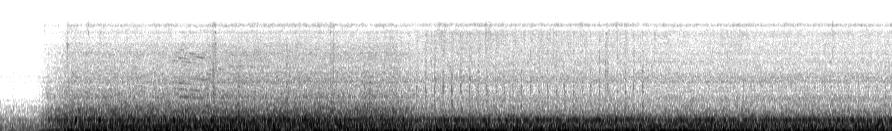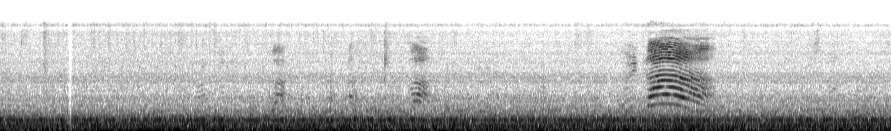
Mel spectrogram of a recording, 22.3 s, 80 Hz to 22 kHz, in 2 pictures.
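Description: Steady loud rumble of a Qantas Boeing 737 airliner taxiing to the runway, engines droning continuously from inside the cabin with a brief chime partway through.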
